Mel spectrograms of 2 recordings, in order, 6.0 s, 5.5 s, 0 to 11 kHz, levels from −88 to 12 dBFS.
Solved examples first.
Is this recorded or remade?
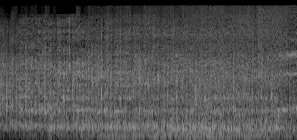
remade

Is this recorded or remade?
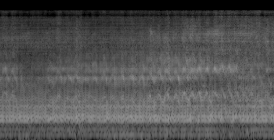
remade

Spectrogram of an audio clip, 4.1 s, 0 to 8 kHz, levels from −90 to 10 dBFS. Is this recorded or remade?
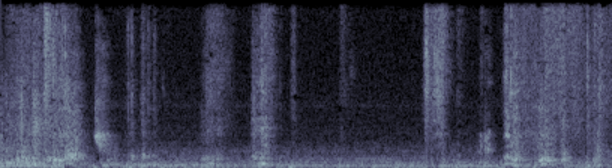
recorded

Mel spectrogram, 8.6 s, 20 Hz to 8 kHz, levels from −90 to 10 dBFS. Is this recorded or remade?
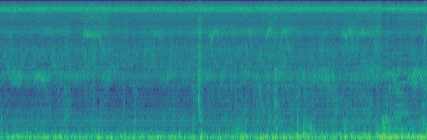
remade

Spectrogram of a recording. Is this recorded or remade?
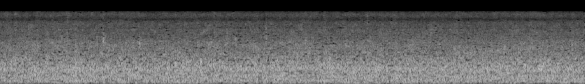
remade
